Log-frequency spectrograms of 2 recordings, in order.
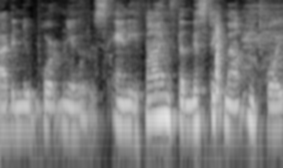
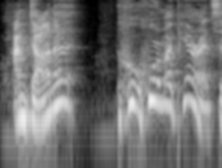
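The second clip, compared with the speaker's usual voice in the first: raised pitch, louder retold amazement; amazed questioning; 9 semitones higher, 5 dB louder than usual. Donna asking Elmira about her parents, amazed questioning. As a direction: stumble into the question, voice jumping up.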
